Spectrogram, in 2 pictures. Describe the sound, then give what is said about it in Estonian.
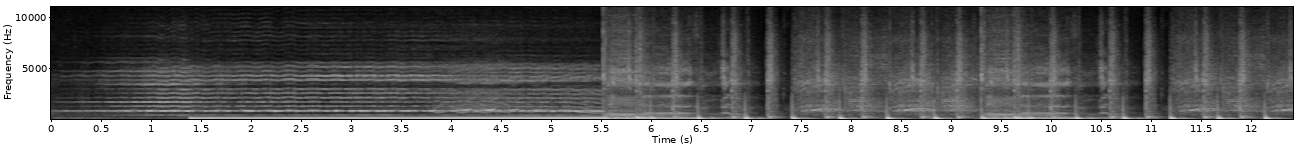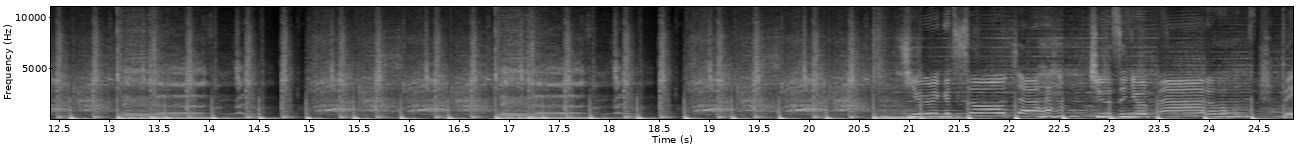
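An upbeat 2010 football World Cup theme song plays loud, opening with sustained horn-like chords over a deep drone before a punchy, driving drum beat kicks in and carries the bright, festive tune. “selline reibas ja elujaatav, nagu see kahe tuhande kümnenda aasta jalgpalli MM-i tunnuslaul on”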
